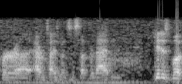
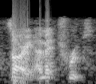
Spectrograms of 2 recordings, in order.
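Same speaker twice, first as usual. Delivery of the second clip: ordinary delivery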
